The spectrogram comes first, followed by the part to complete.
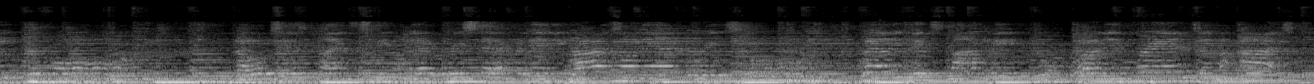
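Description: A live gospel song played by a small church band, with acoustic and electric guitars and steady bass notes under a sung vocal line.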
